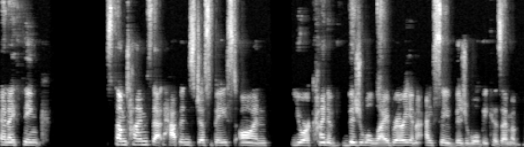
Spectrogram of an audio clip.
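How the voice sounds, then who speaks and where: Female author guest, West Coast American accent. Low-ish voice, dry close sound, articulate conversational explanations. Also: steady tone, normal speed, darkish tone, dry recording. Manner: thoughtful, articulate, explains through rhetorical questions.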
